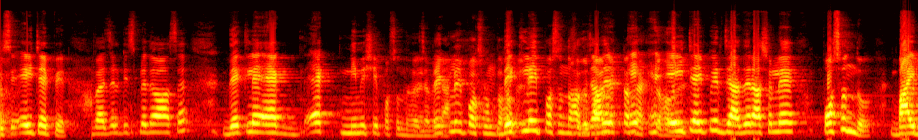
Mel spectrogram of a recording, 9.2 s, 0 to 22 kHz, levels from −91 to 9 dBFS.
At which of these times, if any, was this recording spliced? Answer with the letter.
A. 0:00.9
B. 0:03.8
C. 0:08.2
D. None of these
A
